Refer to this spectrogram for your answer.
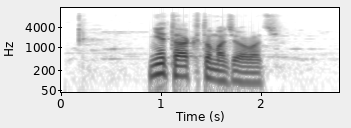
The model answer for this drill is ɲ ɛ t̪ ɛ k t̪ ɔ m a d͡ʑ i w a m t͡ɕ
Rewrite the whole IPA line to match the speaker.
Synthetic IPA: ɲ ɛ t̪ a k t̪ ɔ m a d͡ʑ a w a t͡ɕ

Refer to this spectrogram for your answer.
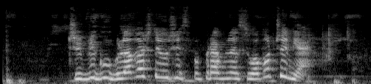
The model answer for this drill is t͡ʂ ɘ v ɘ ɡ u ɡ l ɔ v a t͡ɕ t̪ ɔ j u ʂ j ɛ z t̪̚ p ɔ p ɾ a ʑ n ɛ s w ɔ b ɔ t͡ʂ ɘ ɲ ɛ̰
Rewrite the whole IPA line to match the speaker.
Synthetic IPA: t͡ʂ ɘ v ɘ ɡ u ɡ l ɔ v a t͡ɕ t̪ ɔ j u ʂ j ɛ s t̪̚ p ɔ p ɾ a v n ɛ s w ɔ v ɔ t͡ʂ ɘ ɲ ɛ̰

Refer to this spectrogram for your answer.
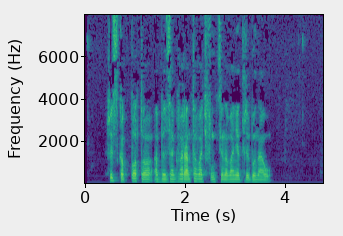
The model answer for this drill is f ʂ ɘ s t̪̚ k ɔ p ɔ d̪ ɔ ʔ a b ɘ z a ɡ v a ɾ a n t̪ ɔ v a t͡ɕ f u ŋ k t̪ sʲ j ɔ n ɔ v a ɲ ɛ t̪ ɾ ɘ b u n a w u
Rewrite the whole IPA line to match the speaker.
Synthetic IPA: f ʂ ɘ s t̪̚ k ɔ p ɔ t̪ ɔ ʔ a b ɘ z a ɡ v a ɾ a n t̪ ɔ v a t͡ɕ f u ŋ k t̪ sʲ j ɔ n ɔ v a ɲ ɛ t̪ ɾ ɘ b u n a w u

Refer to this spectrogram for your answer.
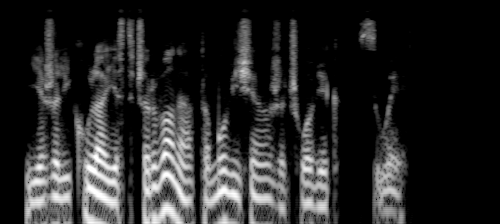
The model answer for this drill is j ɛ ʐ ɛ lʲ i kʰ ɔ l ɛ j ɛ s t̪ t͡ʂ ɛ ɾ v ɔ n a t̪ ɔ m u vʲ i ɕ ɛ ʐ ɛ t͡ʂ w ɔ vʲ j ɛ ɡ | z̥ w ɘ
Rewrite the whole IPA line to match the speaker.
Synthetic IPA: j ɛ ʐ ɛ lʲ i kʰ u l a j ɛ s t̪ t͡ʂ ɛ ɾ v ɔ n a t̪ ɔ m u vʲ i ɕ ɛ ʐ ɛ t͡ʂ w ɔ vʲ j ɛ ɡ | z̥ w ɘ

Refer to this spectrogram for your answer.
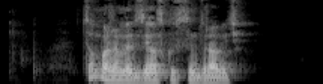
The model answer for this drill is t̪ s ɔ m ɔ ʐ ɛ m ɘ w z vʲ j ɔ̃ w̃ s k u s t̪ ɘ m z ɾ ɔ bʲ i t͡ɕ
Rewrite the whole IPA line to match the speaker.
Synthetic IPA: t̪ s ɔ m ɔ ʐ ɛ m ɘ v z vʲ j ɔ̃ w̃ s k u s t̪ ɘ m z ɾ ɔ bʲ i t͡ɕ

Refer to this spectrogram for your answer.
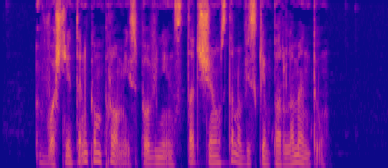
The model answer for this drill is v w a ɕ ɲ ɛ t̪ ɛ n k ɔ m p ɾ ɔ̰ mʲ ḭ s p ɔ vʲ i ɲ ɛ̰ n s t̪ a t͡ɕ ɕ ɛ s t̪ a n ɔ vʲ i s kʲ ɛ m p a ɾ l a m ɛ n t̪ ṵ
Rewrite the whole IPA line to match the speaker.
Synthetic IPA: v w a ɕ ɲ ɛ t̪ ɛ n k ɔ m p ɾ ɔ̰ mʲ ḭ s p ɔ vʲ i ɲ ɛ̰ n s t̪ a t͡ɕ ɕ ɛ s t̪ a n ɔ vʲ i s kʲ ɛ m p a ɾ l a m ɛ n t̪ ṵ

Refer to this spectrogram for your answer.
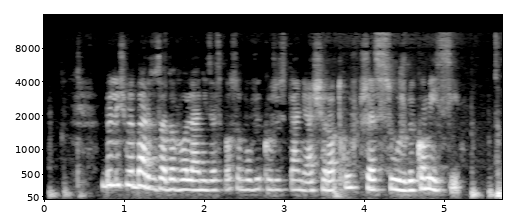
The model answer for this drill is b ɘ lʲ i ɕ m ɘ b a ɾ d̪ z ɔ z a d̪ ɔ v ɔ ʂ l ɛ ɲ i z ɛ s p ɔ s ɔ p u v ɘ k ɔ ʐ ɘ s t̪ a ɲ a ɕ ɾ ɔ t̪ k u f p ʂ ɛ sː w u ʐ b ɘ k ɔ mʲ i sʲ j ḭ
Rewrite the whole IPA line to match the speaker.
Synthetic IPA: b ɘ lʲ i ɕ m ɘ b a ɾ d̪ z ɔ z a d̪ ɔ v ɔ l ɛ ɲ i z ɛ s p ɔ s ɔ b u v ɘ k ɔ ʐ ɘ s t̪ a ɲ a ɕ ɾ ɔ t̪ k u f p ʂ ɛ sː w u ʐ b ɘ k ɔ mʲ i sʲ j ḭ

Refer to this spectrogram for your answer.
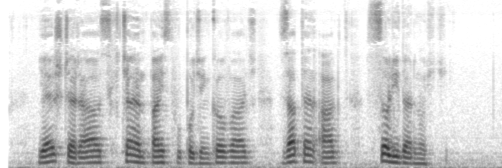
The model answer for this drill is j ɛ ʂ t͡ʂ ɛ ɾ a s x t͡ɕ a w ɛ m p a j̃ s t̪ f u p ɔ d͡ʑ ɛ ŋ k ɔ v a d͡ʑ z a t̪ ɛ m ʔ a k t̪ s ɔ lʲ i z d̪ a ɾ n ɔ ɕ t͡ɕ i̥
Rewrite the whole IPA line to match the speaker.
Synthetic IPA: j ɛ ʂ t͡ʂ ɛ ɾ a s x t͡ɕ a w ɛ m p a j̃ s t̪ f u p ɔ d͡ʑ ɛ ŋ k ɔ v a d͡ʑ z a t̪ ɛ n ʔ a k t̪ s ɔ lʲ i d̪ a ɾ n ɔ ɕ t͡ɕ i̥

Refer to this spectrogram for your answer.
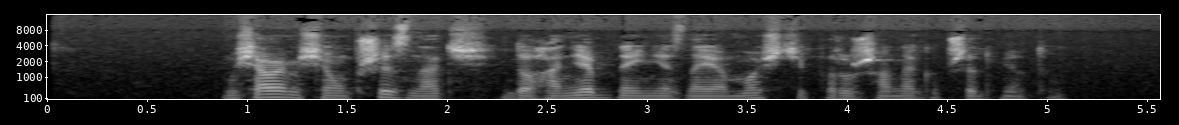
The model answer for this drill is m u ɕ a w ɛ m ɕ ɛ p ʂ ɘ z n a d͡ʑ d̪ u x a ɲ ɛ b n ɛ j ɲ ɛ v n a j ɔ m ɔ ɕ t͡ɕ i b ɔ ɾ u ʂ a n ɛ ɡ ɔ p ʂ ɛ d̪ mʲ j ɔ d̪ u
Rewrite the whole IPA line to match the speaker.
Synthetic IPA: m u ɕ a w ɛ m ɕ ɛ p ʂ ɘ z n a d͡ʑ d̪ ɔ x a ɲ ɛ b n ɛ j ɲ ɛ z n a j ɔ m ɔ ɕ t͡ɕ i p ɔ ɾ u ʂ a n ɛ ɡ ɔ p ʂ ɛ d̪ mʲ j ɔ t̪ u

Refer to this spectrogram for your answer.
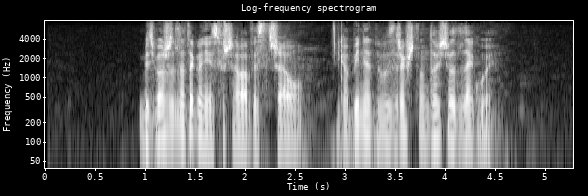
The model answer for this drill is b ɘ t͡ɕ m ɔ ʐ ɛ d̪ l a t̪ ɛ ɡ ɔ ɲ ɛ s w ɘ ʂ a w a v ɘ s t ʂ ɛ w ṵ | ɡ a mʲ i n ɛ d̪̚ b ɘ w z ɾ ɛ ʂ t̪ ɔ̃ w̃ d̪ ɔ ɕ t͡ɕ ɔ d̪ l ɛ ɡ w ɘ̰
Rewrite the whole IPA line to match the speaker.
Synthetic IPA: b ɘ t͡ɕ m ɔ ʐ ɛ d̪ l a t̪ ɛ ɡ ɔ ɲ ɛ s w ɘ ʂ a w a v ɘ s t ʂ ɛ w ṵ | ɡ a bʲ i n ɛ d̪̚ b ɘ w z ɾ ɛ ʂ t̪ ɔ̃ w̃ d̪ ɔ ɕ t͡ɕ ɔ d̪ l ɛ ɡ w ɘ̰

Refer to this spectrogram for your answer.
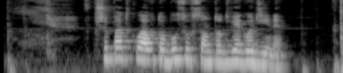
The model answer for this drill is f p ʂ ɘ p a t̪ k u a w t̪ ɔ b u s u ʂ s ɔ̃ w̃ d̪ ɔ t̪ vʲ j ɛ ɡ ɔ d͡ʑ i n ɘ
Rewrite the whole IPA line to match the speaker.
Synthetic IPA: f p ʂ ɘ p a t̪ k u a w t̪ ɔ b u s u f s ɔ̃ w̃ t̪ ɔ d̪ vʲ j ɛ ɡ ɔ d͡ʑ i n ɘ

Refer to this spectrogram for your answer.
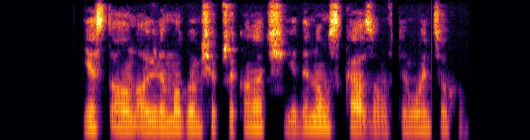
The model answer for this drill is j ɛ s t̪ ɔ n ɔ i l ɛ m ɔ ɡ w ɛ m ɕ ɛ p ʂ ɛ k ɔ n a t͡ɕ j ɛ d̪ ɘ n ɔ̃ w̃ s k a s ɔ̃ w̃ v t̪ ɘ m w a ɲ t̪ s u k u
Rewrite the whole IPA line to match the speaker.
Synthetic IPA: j ɛ s t̪ ɔ n ɔ i l ɛ m ɔ ɡ w ɛ m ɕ ɛ p ʂ ɛ k ɔ n a t͡ɕ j ɛ d̪ ɘ n ɔ̃ w̃ s k a z ɔ̃ w̃ f t̪ ɘ m w a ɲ t̪ s u x u

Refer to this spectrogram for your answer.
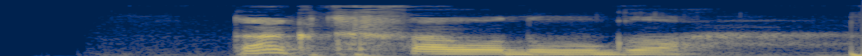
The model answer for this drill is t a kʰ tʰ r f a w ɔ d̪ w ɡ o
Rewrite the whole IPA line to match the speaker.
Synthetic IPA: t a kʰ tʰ r f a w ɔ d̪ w ɡ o

